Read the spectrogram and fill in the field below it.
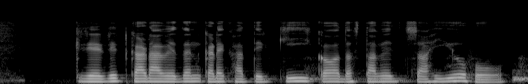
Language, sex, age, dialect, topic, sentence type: Magahi, male, 18-24, Southern, banking, question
